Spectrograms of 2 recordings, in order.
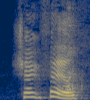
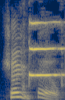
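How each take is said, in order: First: Said in the usual way. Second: Louder urging. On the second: Real, not acted. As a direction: call it out louder to the bird. Urging the parrot to call.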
